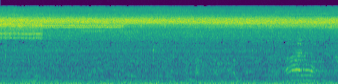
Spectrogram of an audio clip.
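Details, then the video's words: Cicadas in midsummer during a heat wave, a piercing steady drone whose pitch shifts slightly early on, with faint low rumble and a brief voice-like sound near the end. "한여름 매미소리 - 데시벨이 엄청 나네요"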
